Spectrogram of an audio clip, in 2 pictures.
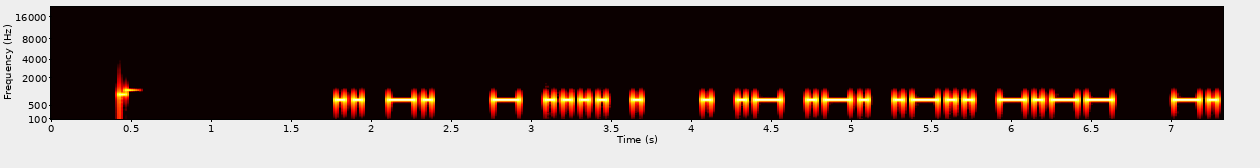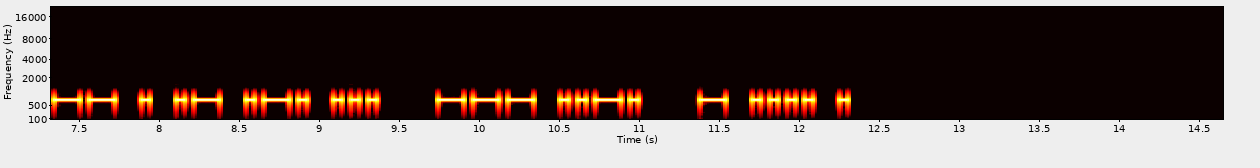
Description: Morse code, heard as a keyed tone, about 22 wpm, 700 Hz. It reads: IN THE EARLY YEARS OF THE
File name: practice / 22wpm / Sets of 6 Words - 22wpm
